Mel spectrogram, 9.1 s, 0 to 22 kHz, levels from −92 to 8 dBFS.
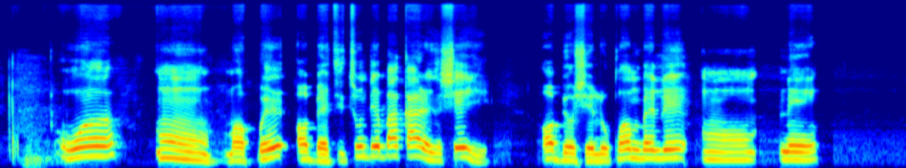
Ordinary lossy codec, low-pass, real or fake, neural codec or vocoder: none; 19.8 kHz; fake; autoencoder, 48 kHz, 128 numbers a frame, DAC-VAE, trained on Japanese speech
